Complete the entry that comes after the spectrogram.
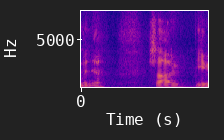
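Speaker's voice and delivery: ordinary delivery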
